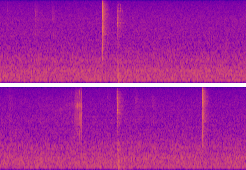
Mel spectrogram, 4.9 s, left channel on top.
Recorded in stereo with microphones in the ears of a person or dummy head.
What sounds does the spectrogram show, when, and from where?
2.3 s a cupboard door: 30° right (ahead or behind), 2.5 m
